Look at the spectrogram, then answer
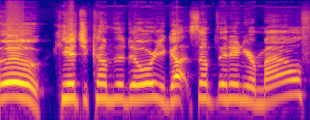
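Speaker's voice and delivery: loud, high, obnoxious, jeering taunting tone. Retelling a film scene where a man taunts at a locked door: imitating an obnoxious, annoying man. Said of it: "the most annoying, obnoxious, uh, misogynistic asshole".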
